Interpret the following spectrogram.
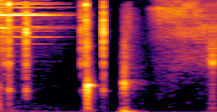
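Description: Sound effects of a subscribe-button animation: a bell chime rings at the start and fades, sharp mouse-click sounds come about a second in, and a falling whoosh follows near the end.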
